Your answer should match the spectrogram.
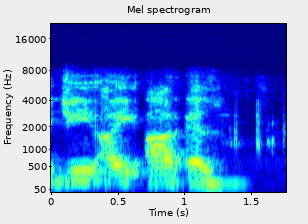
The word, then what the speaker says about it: girl: Burn, like similarly girl. Girl, I say girl, you can't hear r sound.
